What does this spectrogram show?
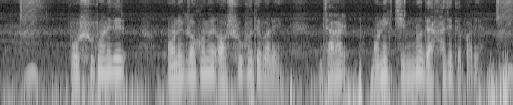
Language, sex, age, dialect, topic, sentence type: Bengali, male, 25-30, Northern/Varendri, agriculture, statement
